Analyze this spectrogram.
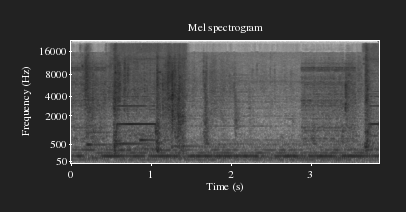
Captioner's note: copier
